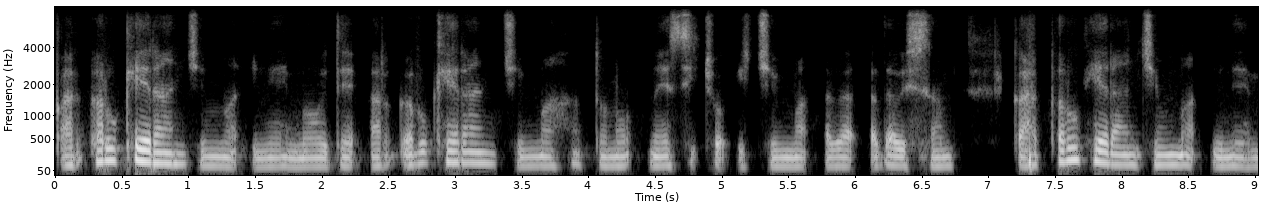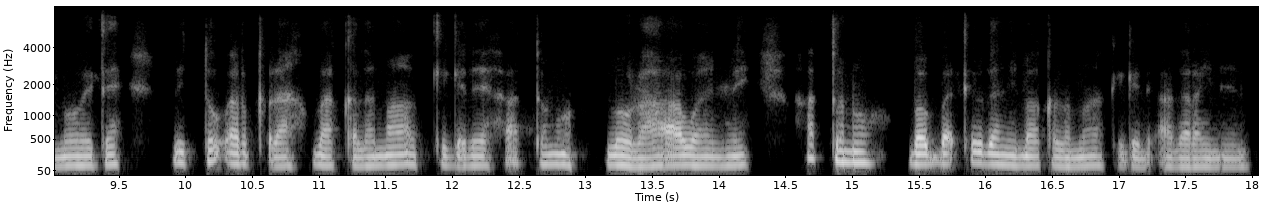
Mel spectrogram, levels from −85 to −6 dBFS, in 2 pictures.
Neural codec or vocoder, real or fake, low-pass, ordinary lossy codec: codec, 16 kHz, 0.7 kbps, FocalCodec; fake; 7.2 kHz; Opus, 16 kbps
